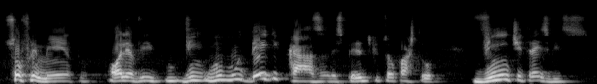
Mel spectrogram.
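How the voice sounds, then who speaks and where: A man who is a pastor, telling a lively testimony story in a faith podcast interview, with a Brazilian Portuguese accent. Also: fairly high pitch, normal speed, slightly rough. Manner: lively storyteller acting out quoted voices. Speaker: pastor and church president, podcast guest.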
